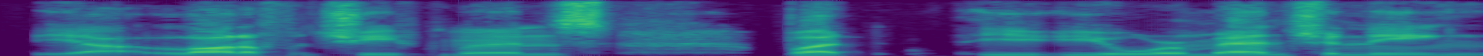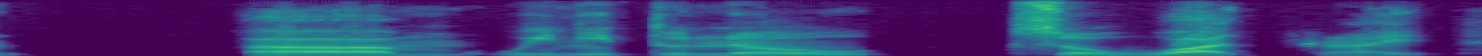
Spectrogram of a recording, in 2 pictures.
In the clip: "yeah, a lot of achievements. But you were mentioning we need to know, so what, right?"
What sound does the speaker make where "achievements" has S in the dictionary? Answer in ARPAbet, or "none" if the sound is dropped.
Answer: S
